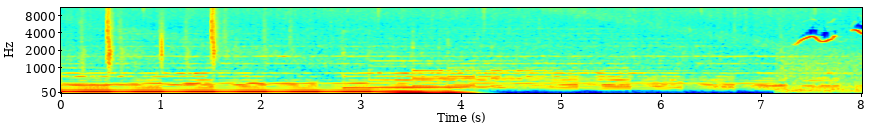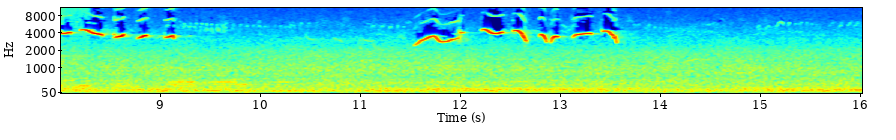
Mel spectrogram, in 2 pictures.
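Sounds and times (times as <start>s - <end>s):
magpie-robin whistling song: 7.3s - 9.5s, 11.0s - 13.7s.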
